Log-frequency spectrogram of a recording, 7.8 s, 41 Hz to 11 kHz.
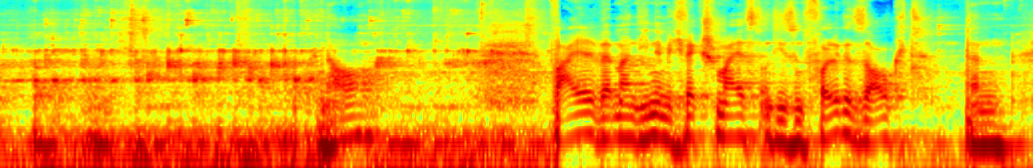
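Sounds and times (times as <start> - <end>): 
water pouring out of bags: 0.0 - 4.2
water gurgling and dripping: 0.0 - 7.7
speech: 4.2 - 7.7.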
